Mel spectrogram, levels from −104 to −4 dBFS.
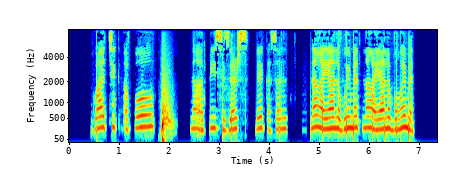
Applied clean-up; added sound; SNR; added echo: none; Whoosh, swoosh, swish; -4 dB; none.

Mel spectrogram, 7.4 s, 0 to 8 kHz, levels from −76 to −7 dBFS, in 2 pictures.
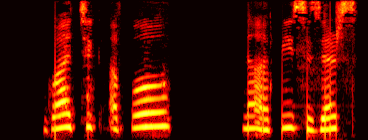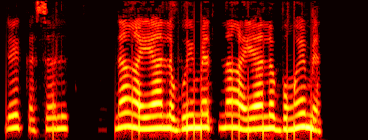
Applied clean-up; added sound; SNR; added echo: none; none; none; none.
